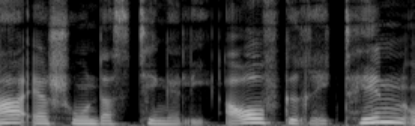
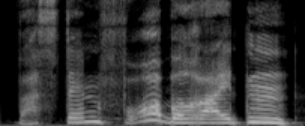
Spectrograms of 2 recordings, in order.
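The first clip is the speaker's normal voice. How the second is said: slow, higher-pitched bear whine; whining; 5 semitones higher, slower than usual. A narrator's reading. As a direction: moan it out reluctantly. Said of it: "jammerte der Bärbeiß". (gedehntes Jammern)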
